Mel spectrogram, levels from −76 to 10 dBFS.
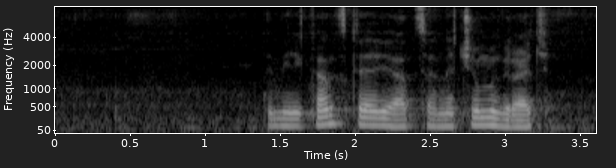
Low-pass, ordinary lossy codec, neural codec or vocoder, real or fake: none; none; codec, 16 kHz, 4 kbps, FunCodec, trained on LibriTTS, 50 frames a second; fake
